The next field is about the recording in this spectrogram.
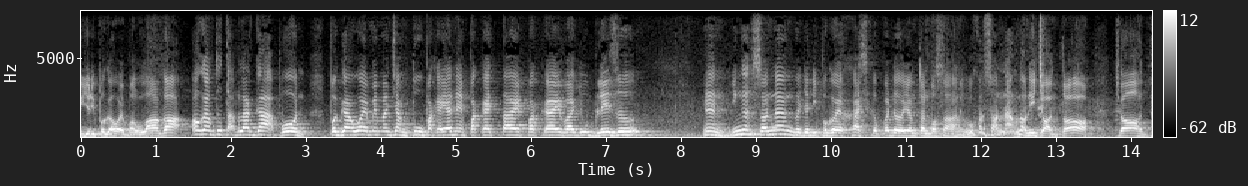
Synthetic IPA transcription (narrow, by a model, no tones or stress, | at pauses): d͡ʒadipəɡawajbəlaɡaʔoɣaŋt̪ut̪aʔbəlaɡaʔpʊn | pəɡawajmemãɲt͡ʃamt̪upakajanapakajt̪ajpakajbad͡ʒublezə | ŋanḭŋət̪̚sənaŋkad͡ʒadipəɡawajkaskəpadajaŋt̪anbosa̰nḭbṵkansa̰na̰ŋdɔ̰nit͡ʃɔnt̪ɔh | t͡ʃɔn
